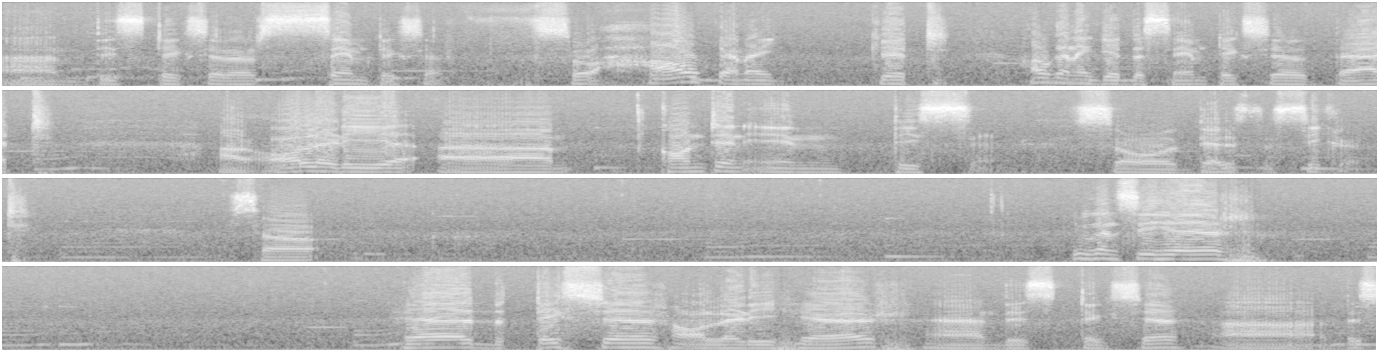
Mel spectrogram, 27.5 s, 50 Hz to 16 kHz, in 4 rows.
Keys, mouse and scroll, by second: 14.8-17.7 drag, 17.9 click, 18.8-21.8 middle drag, 21.8-23.7 drag, 27.0-27.4 scroll down 2.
